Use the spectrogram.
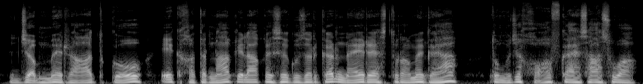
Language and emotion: Urdu, fearful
